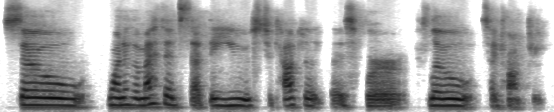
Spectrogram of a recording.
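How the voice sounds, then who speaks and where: A young woman giving a seminar talk, speaking quickly with frequent fillers and small laughs. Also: medium pitch, monotone, dark tone, poor audio. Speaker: student presenter.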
